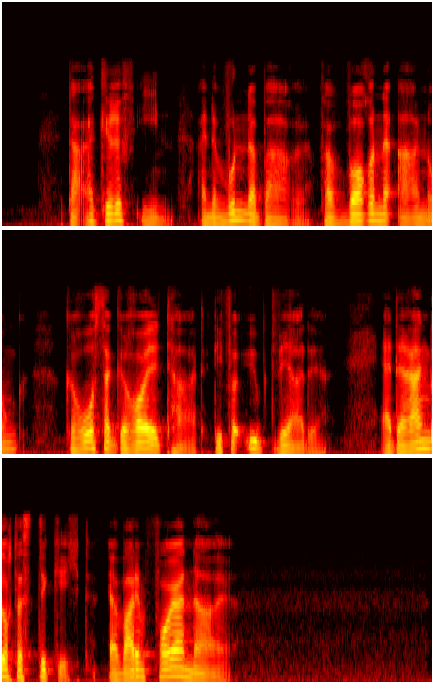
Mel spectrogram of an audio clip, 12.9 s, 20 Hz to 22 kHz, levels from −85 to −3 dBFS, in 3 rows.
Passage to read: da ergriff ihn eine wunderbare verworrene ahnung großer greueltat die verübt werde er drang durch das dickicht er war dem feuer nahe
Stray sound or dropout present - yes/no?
no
